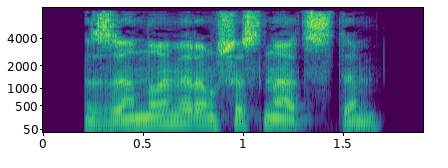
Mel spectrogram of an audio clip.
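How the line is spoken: Gloomy reply. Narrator (Russian): мрачно ответила Ма

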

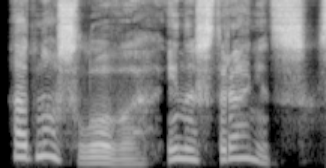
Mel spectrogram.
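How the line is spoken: Sighing to herself. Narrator (Russian): сказала она себе и вздохнула

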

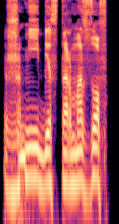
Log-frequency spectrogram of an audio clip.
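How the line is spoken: Through gritted teeth. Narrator (Russian): сквозь зубы сказал Гуров

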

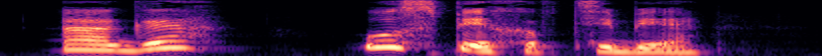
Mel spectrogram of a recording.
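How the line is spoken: Short laugh. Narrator (Russian): хохотнула я

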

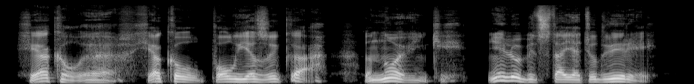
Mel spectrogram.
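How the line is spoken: Hurried improvised mumbling. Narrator (Russian): забормотал я, на ходу выдумывая все новые небылицы

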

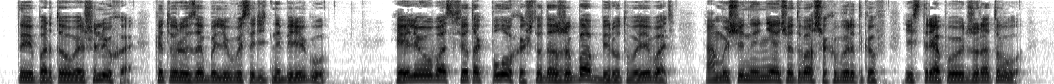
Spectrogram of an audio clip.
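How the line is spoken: Laughing, amused. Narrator (Russian): Ахшанец засмеялся, развеселенный собственной шуткой

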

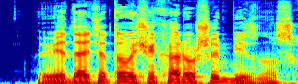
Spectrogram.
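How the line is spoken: Wry snort. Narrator (Russian): хмыкнул Страйк

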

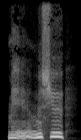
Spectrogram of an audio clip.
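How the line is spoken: Alarmed stammering seamstress. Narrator (French): bafouilla une confectionneuse avec un coup d'œil alarmé

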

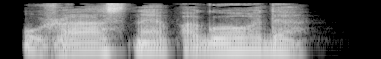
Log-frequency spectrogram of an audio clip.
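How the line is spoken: Muttering. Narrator (Russian): Мой проводник бормотал

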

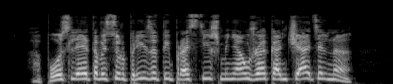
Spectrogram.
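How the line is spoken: Shout. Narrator (Russian): крикнул

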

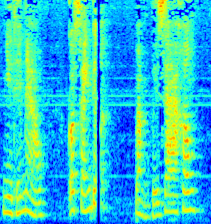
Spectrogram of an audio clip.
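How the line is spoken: Smiling, playful. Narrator (Vietnamese): Nam Cung Diệp ... khóe môi mỉm cười

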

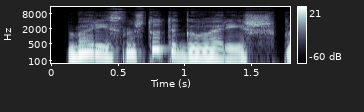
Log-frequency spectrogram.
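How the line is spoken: Soft voice. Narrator (Russian): произнесла она мягко

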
